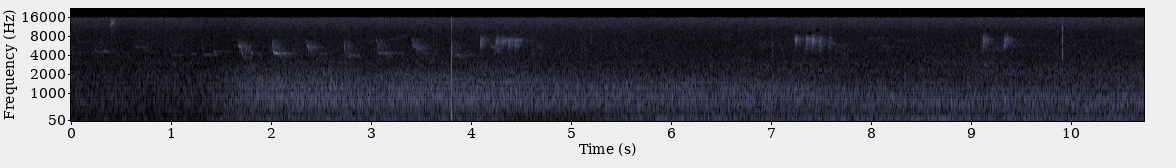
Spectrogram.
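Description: Birds chirping in short, high calls that come in quick runs, over a steady rushing background noise that comes in about a second and a half in. A single sharp click comes near the four-second mark.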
